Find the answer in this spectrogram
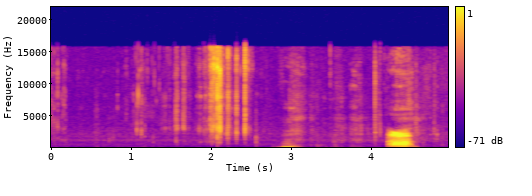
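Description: Crunching and chewing of a crisp, crumbly wafer-shell snack, with a cluster of sharp crunches about two seconds in. Two short hums from the eater's voice follow, the second louder.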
